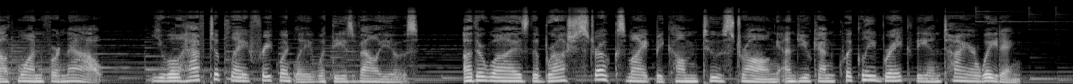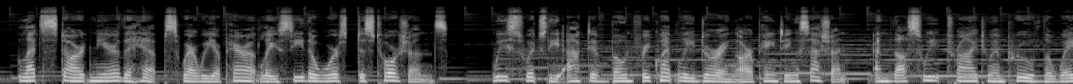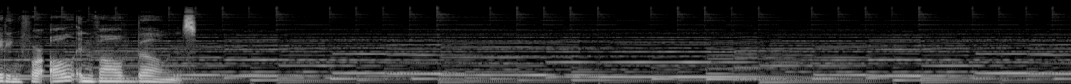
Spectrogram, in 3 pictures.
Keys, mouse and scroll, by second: 2.5-3.6 drag, 7.1-18.3 drag, 11.8-13.4 middle drag, 18.5 middle click, 18.7-21.0 right drag, 20.0-32.1 drag.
